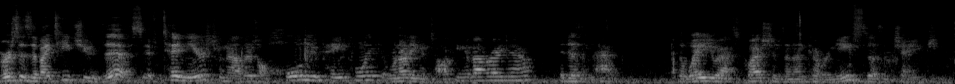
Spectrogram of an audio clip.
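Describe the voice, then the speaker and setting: A man at a fairly quick pace with lively intonation, amid noticeable background noise and audible room echo. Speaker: sales trainer. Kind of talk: training talk. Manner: fast.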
